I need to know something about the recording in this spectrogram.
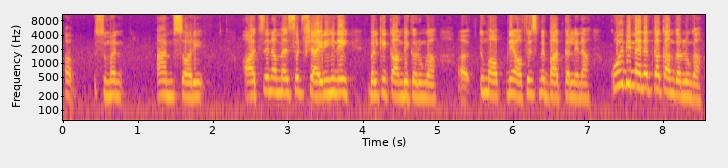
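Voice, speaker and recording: A man's voice: high voice, normal speed, natural voice. A voice actor playing a lazy young husband in a cartoon who lives off his in-laws and recites rhyming couplets with comic flourish. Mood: apologetic. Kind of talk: cartoon voice acting.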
